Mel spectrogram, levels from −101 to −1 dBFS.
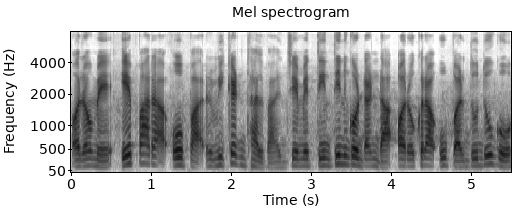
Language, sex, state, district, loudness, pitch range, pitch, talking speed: Bhojpuri, male, Bihar, Muzaffarpur, -16 LUFS, 140-165 Hz, 150 Hz, 205 wpm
